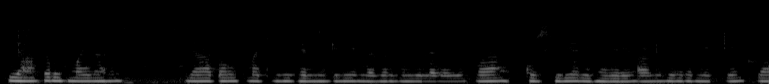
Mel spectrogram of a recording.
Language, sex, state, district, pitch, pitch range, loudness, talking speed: Hindi, male, Maharashtra, Pune, 145 Hz, 140-150 Hz, -44 LUFS, 240 wpm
